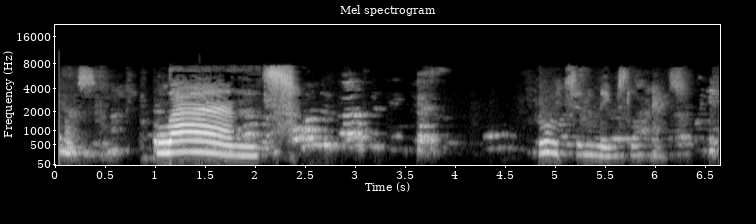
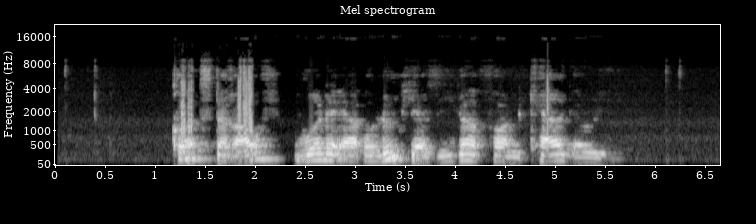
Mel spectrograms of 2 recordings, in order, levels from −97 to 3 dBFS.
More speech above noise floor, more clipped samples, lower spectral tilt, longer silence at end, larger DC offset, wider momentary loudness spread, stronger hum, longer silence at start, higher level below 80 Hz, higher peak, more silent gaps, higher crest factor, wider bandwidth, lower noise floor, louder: second, 37 dB vs 51 dB; neither; second, -1.5 dB/octave vs -6.5 dB/octave; second, 0 s vs 1.15 s; neither; first, 24 LU vs 10 LU; neither; second, 0.05 s vs 1.2 s; second, -70 dBFS vs -54 dBFS; about the same, 0 dBFS vs 0 dBFS; neither; first, 20 dB vs 14 dB; second, 7.8 kHz vs 9.2 kHz; second, -55 dBFS vs -65 dBFS; second, -17 LUFS vs -14 LUFS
